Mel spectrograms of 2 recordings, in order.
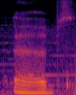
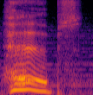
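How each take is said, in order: First: The word begins with a vowel, no h sound. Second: The word begins with an audible h sound. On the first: The speaker calls it wrong. "all you Americans who pronounce it herbs" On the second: The speaker calls it right. "there's a H at the front"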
